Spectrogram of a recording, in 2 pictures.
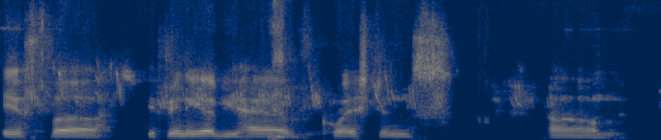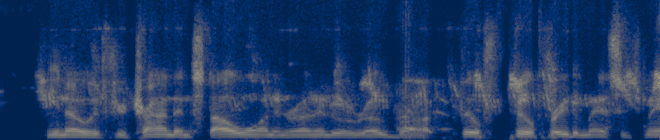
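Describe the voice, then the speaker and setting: The delivery comes in a Southern US accent with fairly even intonation. The pace is fairly slow. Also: man. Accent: Southern drawl. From Alabama, US South. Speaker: purple martin landlord presenter. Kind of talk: casual chat. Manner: halting, repeats words.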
